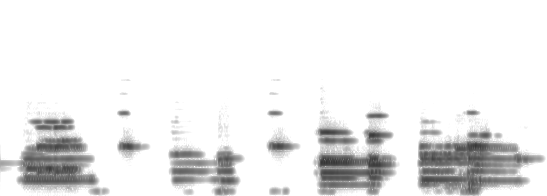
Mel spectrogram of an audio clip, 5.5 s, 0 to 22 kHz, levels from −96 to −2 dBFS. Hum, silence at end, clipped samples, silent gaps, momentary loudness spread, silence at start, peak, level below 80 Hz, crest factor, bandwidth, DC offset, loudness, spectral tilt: none; 0.15 s; under 0.1%; 1.10-1.16 s, 1.50-1.68 s, 2.45-2.66 s, 3.00-3.12 s, 4.00-4.15 s; 17 LU; 0.2 s; -14 dBFS; under -90 dBFS; 18 dB; 2.2 kHz; under 0.1%; -31 LUFS; -8 dB/octave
